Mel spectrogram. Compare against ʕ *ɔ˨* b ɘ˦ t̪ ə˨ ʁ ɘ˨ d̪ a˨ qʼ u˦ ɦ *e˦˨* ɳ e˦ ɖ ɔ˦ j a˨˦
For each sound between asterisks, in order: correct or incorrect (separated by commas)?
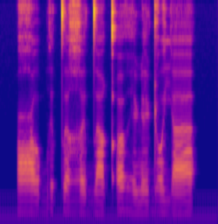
correct, incorrect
